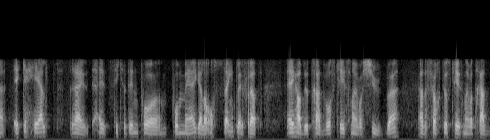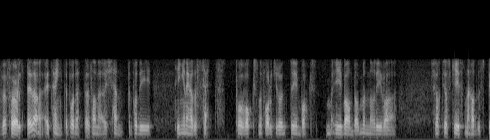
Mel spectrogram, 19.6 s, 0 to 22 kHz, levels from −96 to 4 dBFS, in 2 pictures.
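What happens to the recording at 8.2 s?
From 8.14 to 8.36 s the real background drops out and a smooth, even hiss takes its place, switching in and back out abruptly. This is AMR comfort noise: for about 220 ms the phone judged the talker silent and stopped sending speech frames, so the receiving end filled the gap with synthetic noise built from a rough estimate of the background's level and spectral shape, confined like the rest of the call to roughly 300 to 3700 Hz.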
